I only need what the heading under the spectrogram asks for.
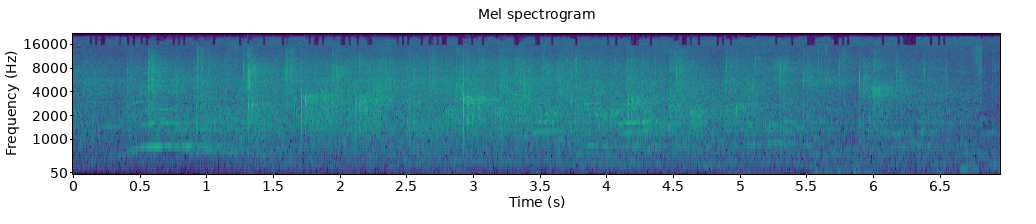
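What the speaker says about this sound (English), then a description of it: "please give a round of applause for Kayla Rungunbuth" Outdoor crowd applause for a canoe race winner at a traditional canoe festival on Yap, scattered clapping and cheering heard at moderate distance with voices talking throughout.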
